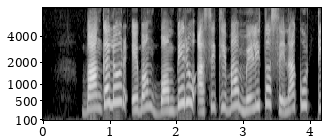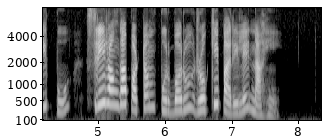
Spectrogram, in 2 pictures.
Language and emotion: Odia, neutral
